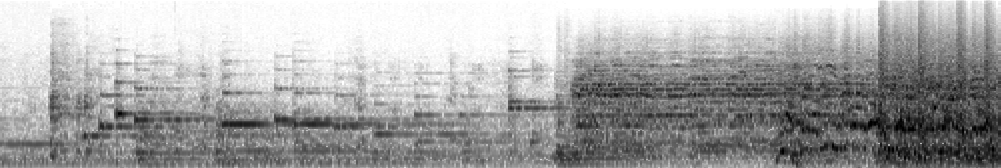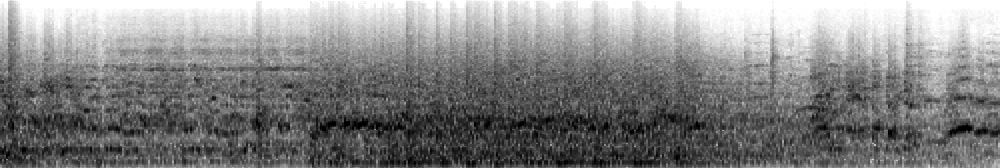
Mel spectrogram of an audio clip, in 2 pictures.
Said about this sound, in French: un hurlement sonore mélange radio, phonographe, piano martelé et boîte de conserve lancée sur l'instrument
